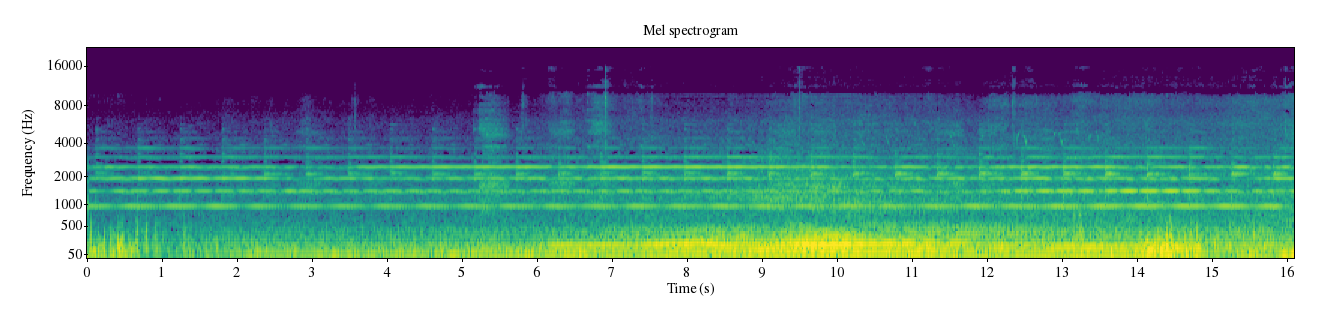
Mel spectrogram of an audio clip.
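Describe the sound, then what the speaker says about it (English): A malfunctioning Union Pacific railroad crossing bell rings steadily and loudly at close range at S. Lyons Ave, a continuous metallic tone with a low rumbling background and no voices. "the crossing is activated. Yep, Union Pacific added a new bell."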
